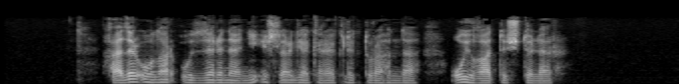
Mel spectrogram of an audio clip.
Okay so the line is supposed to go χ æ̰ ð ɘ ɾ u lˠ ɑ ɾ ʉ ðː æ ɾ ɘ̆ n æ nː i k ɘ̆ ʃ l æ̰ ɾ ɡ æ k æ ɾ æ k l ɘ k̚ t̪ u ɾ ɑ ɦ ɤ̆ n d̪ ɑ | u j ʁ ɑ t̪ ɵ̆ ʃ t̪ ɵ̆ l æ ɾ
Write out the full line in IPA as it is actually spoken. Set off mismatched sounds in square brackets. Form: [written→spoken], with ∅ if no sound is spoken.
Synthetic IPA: χ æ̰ ð ɘ ɾ u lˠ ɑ ɾ ʉ ðː æ ɾ ɘ̆ n æ [nː→n] i [k→ʔ] ɘ̆ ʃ l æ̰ ɾ ɡ æ k æ ɾ æ k l ɘ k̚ t̪ u ɾ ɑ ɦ ɤ̆ n d̪ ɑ | u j ʁ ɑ t̪ ɵ̆ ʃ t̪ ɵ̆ l æ ɾ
